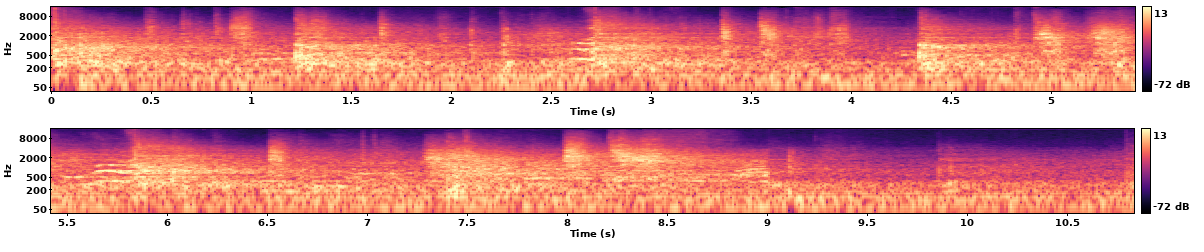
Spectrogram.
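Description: Tennis balls struck by racket strings and bouncing on an indoor court: a serve, then a rally with a sharp hit about every second or so, each echoing in the large hall.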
